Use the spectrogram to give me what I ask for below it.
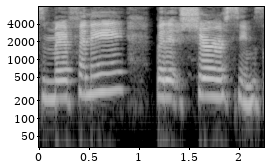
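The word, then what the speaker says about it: Myfanwy: main character's name is miffany it's a welsh name spelled n m-y-f-a-n-d y where the w is silent so it's like tiffany with an m and it's not so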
